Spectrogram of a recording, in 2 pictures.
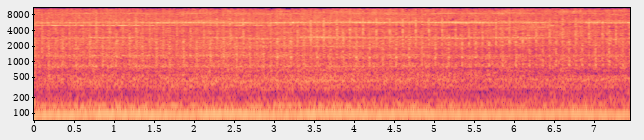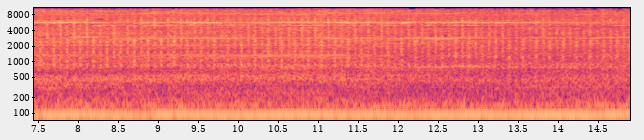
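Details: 2006 Pontiac GTO LS2 6.0 supercharged V8 at idle: fast, fairly regular knock about three a second over a deep hum, appeared suddenly; rockers and pulleys checked, no codes, drives fine; cause unknown, rod or lifter suspected.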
